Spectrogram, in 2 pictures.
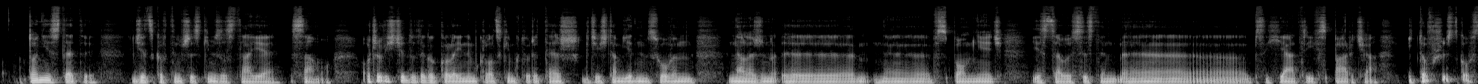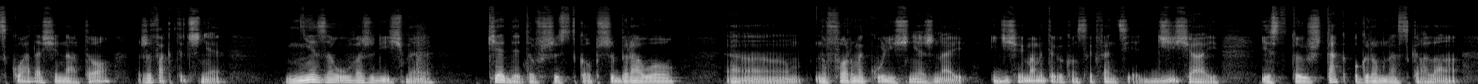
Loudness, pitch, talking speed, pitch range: -21 LUFS, 70 Hz, 125 wpm, 65-80 Hz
